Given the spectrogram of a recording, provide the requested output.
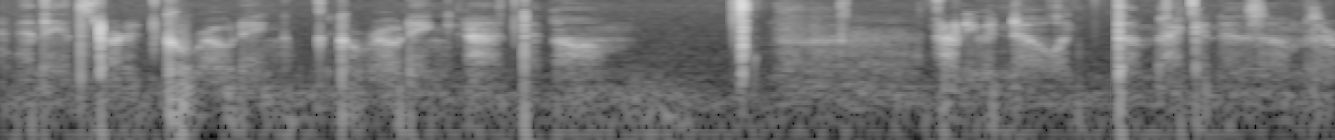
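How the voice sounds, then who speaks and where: Whispering at a moderate pace, a woman speaks over noticeable background noise. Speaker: ASMR creator. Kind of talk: ASMR show-and-tell talk. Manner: whispered; repetitive phrasing.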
